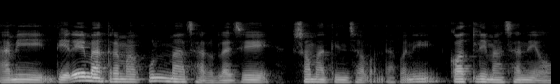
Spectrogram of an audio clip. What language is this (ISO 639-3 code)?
nep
